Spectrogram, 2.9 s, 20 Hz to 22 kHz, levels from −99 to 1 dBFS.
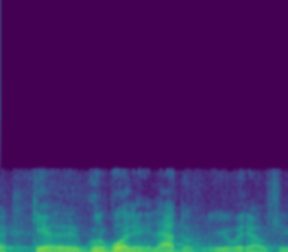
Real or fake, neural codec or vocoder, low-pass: real; none; 7.2 kHz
